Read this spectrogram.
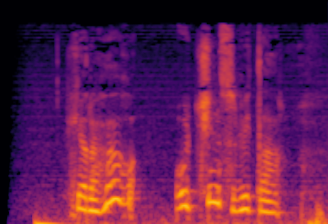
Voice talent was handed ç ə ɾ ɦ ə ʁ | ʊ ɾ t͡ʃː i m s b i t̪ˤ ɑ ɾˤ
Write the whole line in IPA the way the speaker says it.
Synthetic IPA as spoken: ç ə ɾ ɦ ə ʁ | ʊ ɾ t͡ʃː i n s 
